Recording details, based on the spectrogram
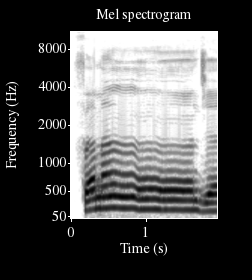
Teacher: میم کو نون ساکن کے ساتھ ملانا ہے، نون ساکن میں غنہ کریں گے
